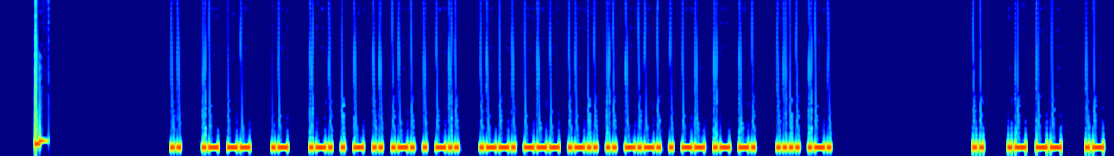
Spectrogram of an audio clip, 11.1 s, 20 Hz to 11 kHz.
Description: Morse code, heard as a keyed tone, about 33 wpm, 700 Hz. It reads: I AM A RETIRED POLICEMAN HR I AM A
